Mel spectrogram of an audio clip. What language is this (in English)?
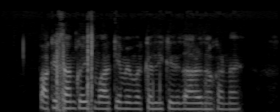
Urdu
